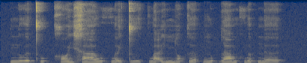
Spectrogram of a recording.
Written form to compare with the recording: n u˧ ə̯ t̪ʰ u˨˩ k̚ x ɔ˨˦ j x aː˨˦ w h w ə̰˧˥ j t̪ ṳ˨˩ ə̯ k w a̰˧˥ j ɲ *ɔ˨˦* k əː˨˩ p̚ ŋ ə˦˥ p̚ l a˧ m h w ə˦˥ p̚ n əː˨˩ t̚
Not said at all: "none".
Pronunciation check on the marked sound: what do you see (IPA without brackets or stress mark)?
ɔ˨˦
